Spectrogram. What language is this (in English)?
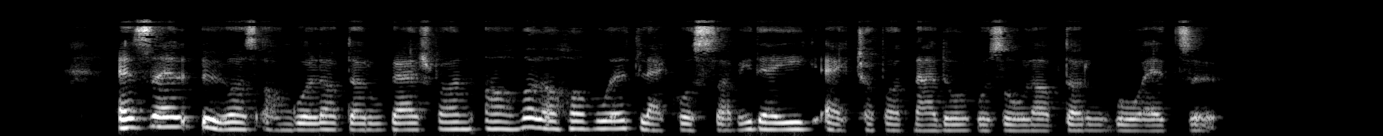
Hungarian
